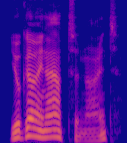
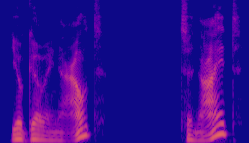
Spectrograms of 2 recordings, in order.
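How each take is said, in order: First: The pitch falls at the end. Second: The pitch rises at the end. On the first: It is a statement or shows certainty. "Falling intonation indicates a statement or certainty" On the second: It is a question or shows uncertainty. "rising intonation indicates a question or uncertainty"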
